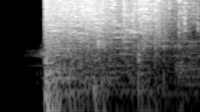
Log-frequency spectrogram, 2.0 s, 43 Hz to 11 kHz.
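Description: A 5 kg rock dropped onto a glass pane smashes it about half a second in: a sudden loud shattering crash that runs on for more than a second and fades.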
